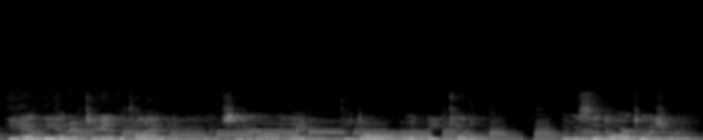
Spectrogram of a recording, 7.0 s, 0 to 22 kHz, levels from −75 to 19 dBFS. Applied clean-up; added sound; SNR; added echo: none; Wind instrument, woodwind instrument; 14 dB; reverberation time 0.7 s.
